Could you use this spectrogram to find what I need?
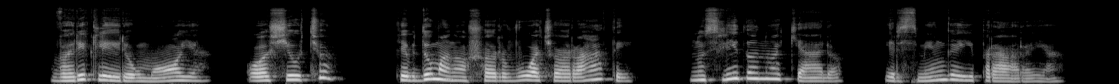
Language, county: Lithuanian, Kaunas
